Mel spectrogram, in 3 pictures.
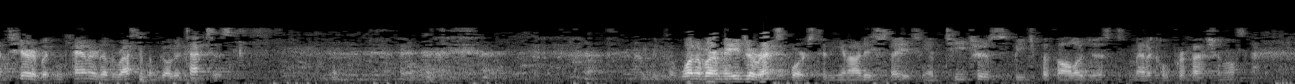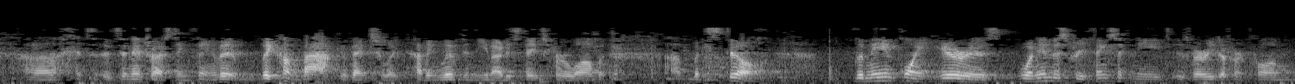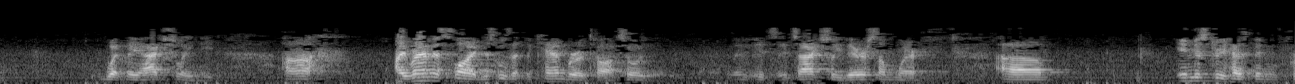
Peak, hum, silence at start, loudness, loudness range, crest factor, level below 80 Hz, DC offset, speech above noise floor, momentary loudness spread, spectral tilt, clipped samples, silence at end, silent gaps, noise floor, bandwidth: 0 dBFS; none; 0 s; -20 LUFS; 9 LU; 22 dB; -50 dBFS; under 0.1%; 22 dB; 18 LU; -7.5 dB/octave; under 0.1%; 0 s; none; -42 dBFS; 5.8 kHz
